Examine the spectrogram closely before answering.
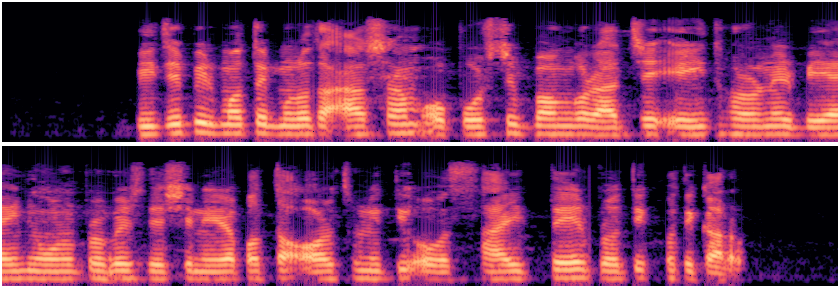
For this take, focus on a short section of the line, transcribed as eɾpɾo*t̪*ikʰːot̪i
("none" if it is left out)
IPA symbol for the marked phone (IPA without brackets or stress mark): t̪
